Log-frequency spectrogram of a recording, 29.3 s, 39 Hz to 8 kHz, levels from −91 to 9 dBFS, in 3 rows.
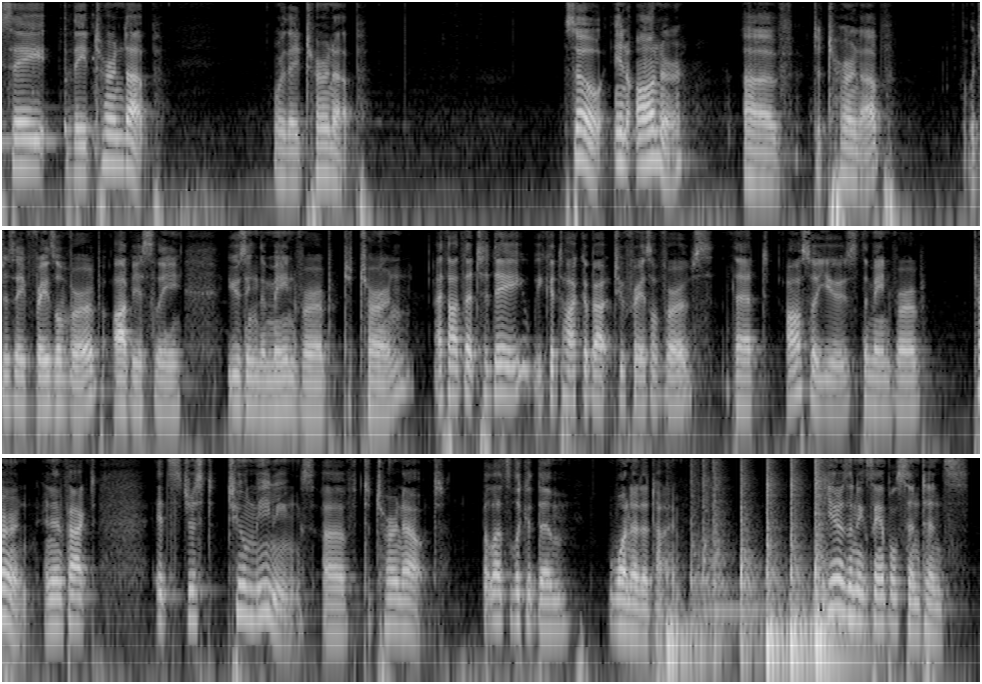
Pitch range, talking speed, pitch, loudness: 100-145 Hz, 140 wpm, 120 Hz, -19 LUFS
